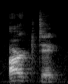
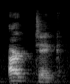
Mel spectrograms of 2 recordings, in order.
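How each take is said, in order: First: The K sound after the R is kept. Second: The K sound after the R is kept.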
